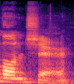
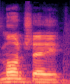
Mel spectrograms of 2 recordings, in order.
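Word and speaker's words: München: But then for their heavy rival team, what I am calling the Deutschland Monche, from Monche, which I believe is how you say Munich.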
